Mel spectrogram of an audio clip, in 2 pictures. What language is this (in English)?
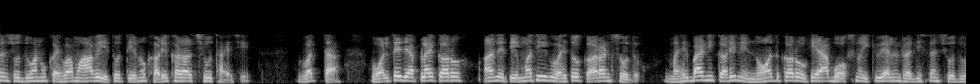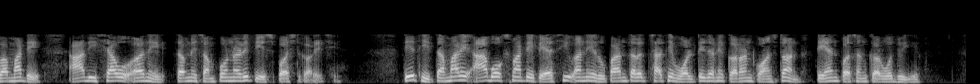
Gujarati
